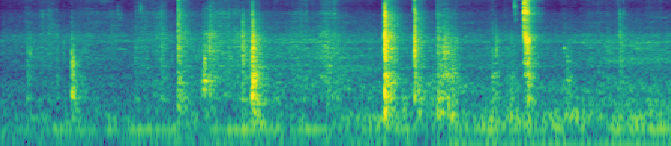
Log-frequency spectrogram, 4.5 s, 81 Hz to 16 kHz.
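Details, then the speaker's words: Polytron 24-inch LED TV that works normally: irregular crackling ticks over a low hum from the power supply (PSU) area after switch-on. "Nah itu tuh ya cuman suaranya seperti itu teman-teman ada suara berderik"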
